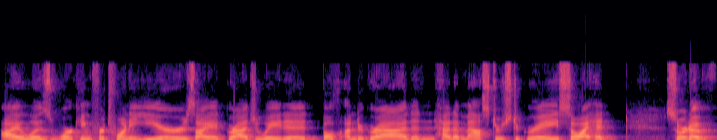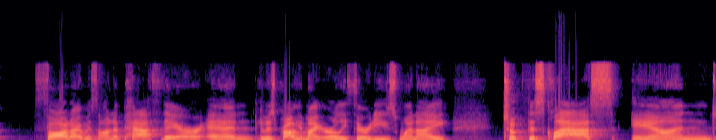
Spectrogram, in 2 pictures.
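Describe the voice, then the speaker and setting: A woman talks at a fairly slow pace in a normal speaking voice, pitched fairly low with fairly even intonation. The background is quiet. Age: 60s. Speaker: yoga teacher trainer. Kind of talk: podcast interview.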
